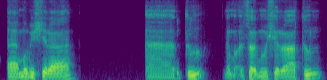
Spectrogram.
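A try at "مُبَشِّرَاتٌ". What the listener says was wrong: Exactly, হ্যাঁ, just এখানে একটা একালিফ টান হবে, হ্যাঁ। আর এখানে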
